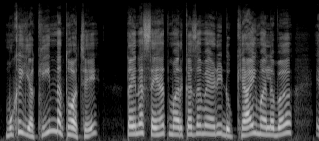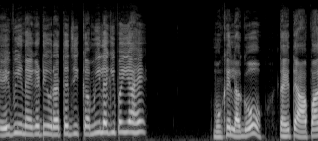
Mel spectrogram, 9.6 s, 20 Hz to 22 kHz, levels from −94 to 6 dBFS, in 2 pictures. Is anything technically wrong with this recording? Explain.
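No, nothing technically wrong can be heard here.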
